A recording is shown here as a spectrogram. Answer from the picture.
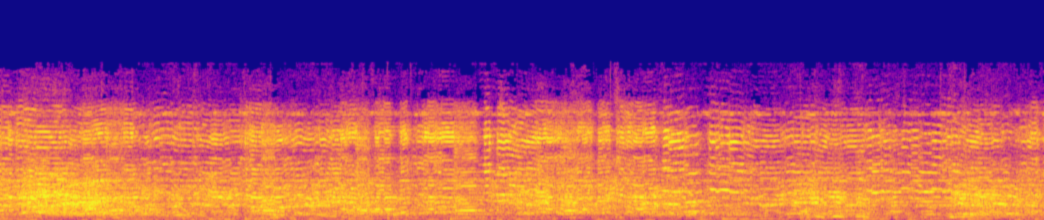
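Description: Muay Thai sarama fight music from a ringside band: a reedy pi java oboe melody over drums, with crowd voices.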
